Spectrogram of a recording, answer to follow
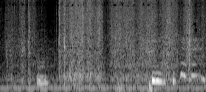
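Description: Plastic bag and paper wrapping rustling and crinkling as a parcel is unwrapped by hand. A woman's voice sounds briefly, once about a second in and again near the end.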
